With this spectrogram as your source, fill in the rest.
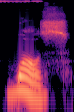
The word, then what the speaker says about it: was: Gas, has, jazz, was. So o again.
